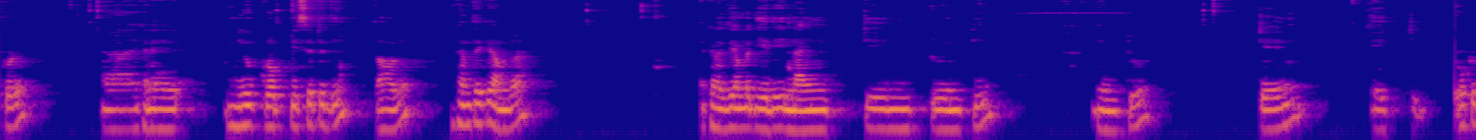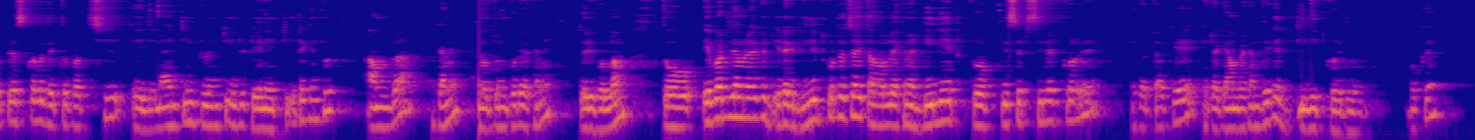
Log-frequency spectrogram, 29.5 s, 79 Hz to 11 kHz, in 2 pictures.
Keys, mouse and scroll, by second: 1.2 click, 6.1 click, 8.2-10.0 typing, 12.3 click, 13.0 0, 13.8 8, 14.7 click, 16.5 click, 28.0 click.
